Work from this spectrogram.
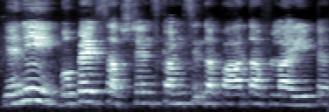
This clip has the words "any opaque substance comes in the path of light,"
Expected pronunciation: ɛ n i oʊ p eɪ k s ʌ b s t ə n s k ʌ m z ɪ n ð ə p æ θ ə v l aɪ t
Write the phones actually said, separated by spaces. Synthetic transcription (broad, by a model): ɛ n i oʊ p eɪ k s ʌ b s t ə n s k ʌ m s ɪ n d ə p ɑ t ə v l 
